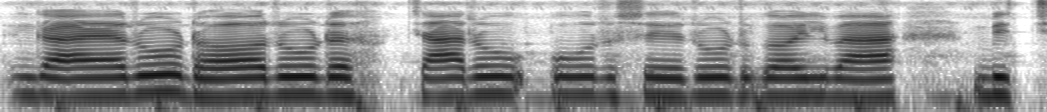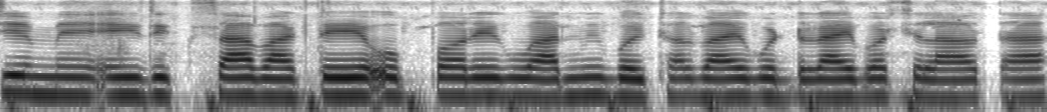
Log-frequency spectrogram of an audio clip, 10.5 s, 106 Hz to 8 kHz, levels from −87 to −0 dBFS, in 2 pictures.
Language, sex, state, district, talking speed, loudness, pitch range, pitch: Hindi, female, Uttar Pradesh, Gorakhpur, 125 wpm, -17 LUFS, 190-205 Hz, 195 Hz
